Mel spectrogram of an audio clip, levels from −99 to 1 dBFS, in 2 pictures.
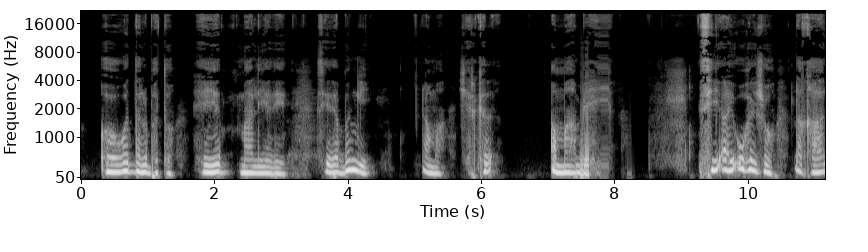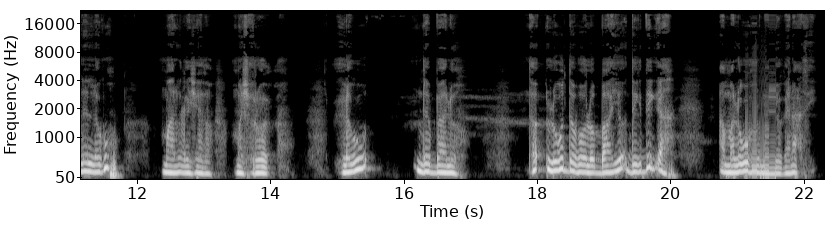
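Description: From 7.49 to 8.36 s, and from 21.13 to 21.57 s after "ama lagu", robotic sound from repeated short buffers gives a rigid metallic 66.7 Hz buzz. It is likely caused by about half the audio being replaced with repeated 15 ms chunks, which show as identical cycles in the waveform and even vertical stripes on a spectrogram.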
